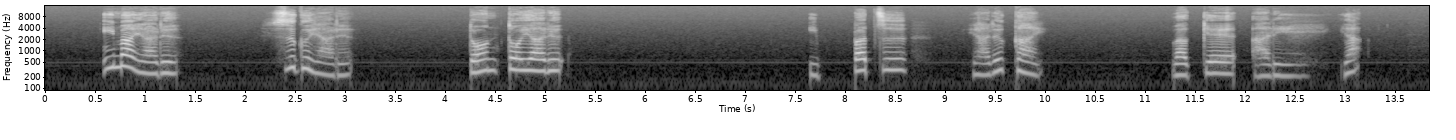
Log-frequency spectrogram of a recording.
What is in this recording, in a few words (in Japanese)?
タイトルコール; 首輪ちゃん; 出稼ぎアイドル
